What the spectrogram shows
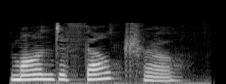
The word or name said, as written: Montefeltro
